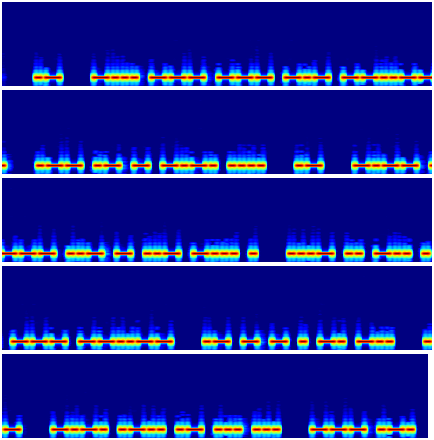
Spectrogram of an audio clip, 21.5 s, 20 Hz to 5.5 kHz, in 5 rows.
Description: Morse code, heard as a keyed tone, about 25 wpm, 600 Hz. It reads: A BOOK, WATCH A YOUTUBE VIDEO, ATTEND A CLASS OR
